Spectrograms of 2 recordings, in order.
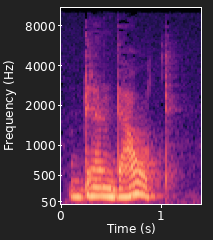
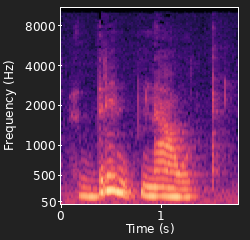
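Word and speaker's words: дредноут: Но някъде казват драндаут. Там вече е изменено. Не е така, както в английски. В английски е дрентнаут.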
